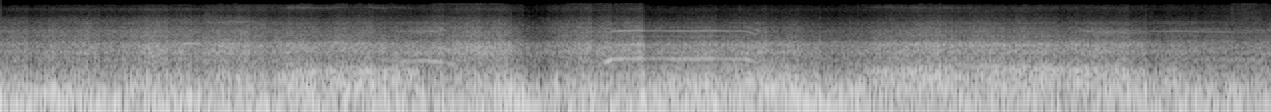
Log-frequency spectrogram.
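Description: Wind buffeting the microphone of a rider-mounted camera during a fast zip-wire descent, a dense low rush. A short, faint steady tone sounds about three seconds in.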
